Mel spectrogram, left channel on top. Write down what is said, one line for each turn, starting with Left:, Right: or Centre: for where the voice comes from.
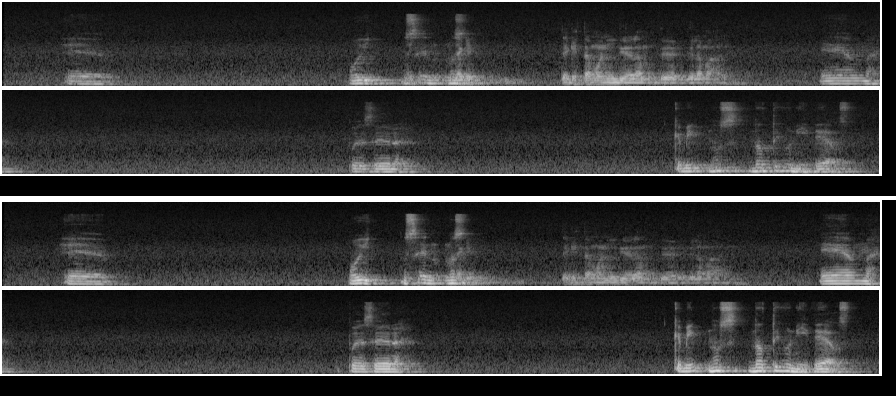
Right: Eh, uy, no
Left: Ya
Right: sé,
Left: que,
Right: no, no
Left: ya
Right: sé.
Left: que, ya que estamos en el Día de la, de- de la Madre.
Right: Em, puede ser que mi- no, s- no tengo ni idea. o s-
